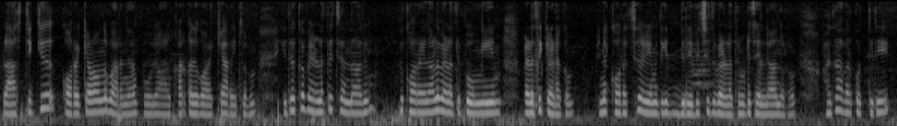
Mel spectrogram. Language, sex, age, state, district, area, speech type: Malayalam, female, 18-30, Kerala, Alappuzha, rural, spontaneous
